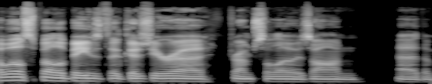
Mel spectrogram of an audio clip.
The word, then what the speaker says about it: Gojira: Is it Gojira, the drum solo? Yeah, Gojira, yeah.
